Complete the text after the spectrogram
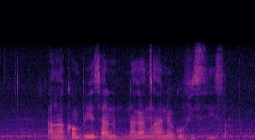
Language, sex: Swati, male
